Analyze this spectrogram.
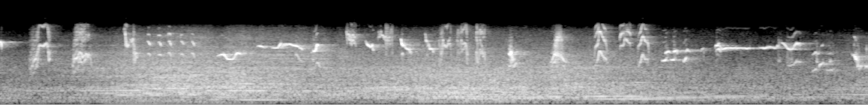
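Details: Isian fill-in song of a Lampung-type oriental magpie-robin: rich mix of sharp chirps, rattling bursts and drawn-out high whistles, delivered continuously with brief breaks over low background hum.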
